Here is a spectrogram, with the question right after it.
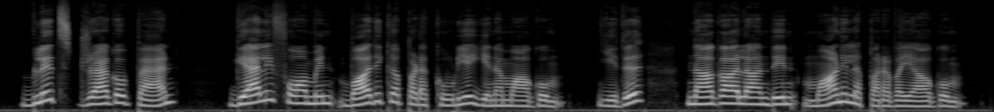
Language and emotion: Tamil, neutral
